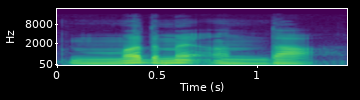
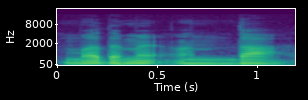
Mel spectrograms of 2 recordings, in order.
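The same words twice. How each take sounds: First: मद में अंधा split slowly into parts; slow breakdown. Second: Said in the usual way. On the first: Shown as a demonstration. Teacher slowly breaks down मदांध for students, drawn out. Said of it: "splitting मदांध slowly". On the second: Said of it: "repeat of the breakdown".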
